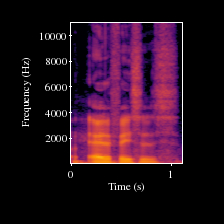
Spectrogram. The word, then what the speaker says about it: Ediface: Edifaces NFT. Spell that. Okay. Spell that. EDIFACE. Not like edifice, like a building, but ediface.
